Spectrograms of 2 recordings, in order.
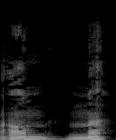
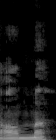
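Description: First: The two m sounds are said separately. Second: The two m sounds merge into one doubled m. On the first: "اولی ساکن، دوی متحرک، پس ادغام صورت میگیره" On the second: "میشه عام مه"

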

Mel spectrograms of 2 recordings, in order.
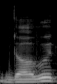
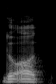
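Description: First: The name is pronounced as Dawud. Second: The name is pronounced as Du'ad. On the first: The speaker calls it wrong. "داوود نیست" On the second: The speaker calls it right.

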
